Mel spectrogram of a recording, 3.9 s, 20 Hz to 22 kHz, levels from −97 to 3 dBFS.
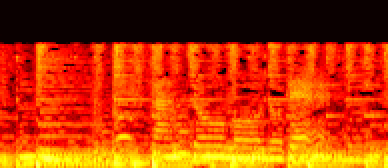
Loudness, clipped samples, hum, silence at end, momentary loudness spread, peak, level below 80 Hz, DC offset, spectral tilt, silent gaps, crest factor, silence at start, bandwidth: -21 LUFS; under 0.1%; none; 0 s; 5 LU; -6 dBFS; -32 dBFS; under 0.1%; -5 dB/octave; none; 16 dB; 0 s; 8.8 kHz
